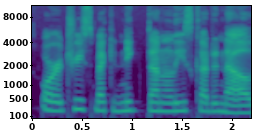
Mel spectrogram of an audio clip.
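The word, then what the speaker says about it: Oratrice Mécanique d'Analyse Cardinale: Oratrice Becanique Danalis Cardinal. That's how you pronounce it.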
